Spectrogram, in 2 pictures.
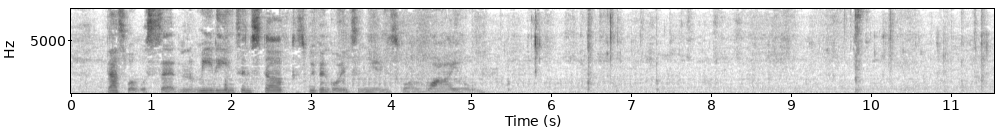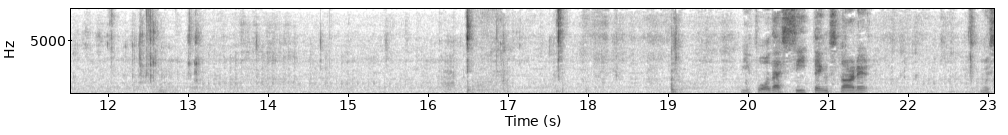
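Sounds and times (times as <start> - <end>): person chewing: 5.7 - 8.4, 10.0 - 14.0.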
